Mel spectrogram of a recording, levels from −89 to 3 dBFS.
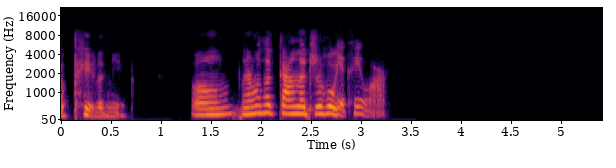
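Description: A speech recording with a section at the wrong speed. From 2.76 s to the end, the audio runs 1.27 times too fast. Pitch rises with it, about four semitones, so the voice turns high and hurried. Playback against a mismatched clock is the likely cause.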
